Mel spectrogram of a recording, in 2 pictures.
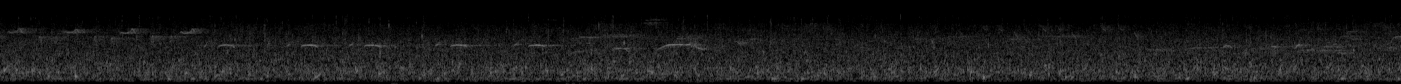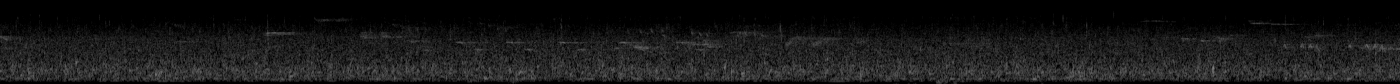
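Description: A small, shallow forest stream running steadily over stones and leaf litter. Short high chirps and trills of songbirds come in now and then, most of them in the first few seconds.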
